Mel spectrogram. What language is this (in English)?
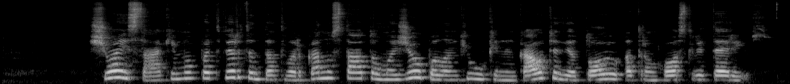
Lithuanian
